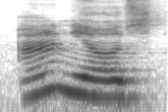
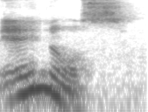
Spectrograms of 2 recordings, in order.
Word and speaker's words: años: years, and so we were taking our lesson last Wednesday at the library, and años with the N has a little tilde, or however you Mhm.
